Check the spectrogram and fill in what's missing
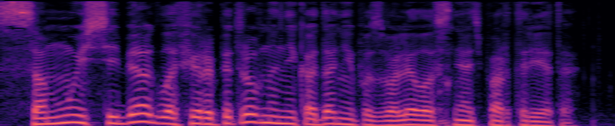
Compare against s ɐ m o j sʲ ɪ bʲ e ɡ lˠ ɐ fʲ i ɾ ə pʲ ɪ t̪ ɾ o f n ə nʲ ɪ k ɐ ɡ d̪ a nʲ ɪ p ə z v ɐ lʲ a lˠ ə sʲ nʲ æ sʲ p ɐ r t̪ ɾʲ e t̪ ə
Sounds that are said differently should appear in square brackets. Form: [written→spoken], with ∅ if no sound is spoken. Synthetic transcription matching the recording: s ɐ m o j sʲ ɪ bʲ [e→a] ɡ lˠ ɐ fʲ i ɾ ə pʲ ɪ t̪ ɾ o [f→v] n ə nʲ ɪ k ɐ ɡ d̪ a nʲ ɪ p ə z v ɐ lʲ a lˠ ə sʲ nʲ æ [sʲ→tʲ] p ɐ r t̪ ɾʲ e t̪ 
